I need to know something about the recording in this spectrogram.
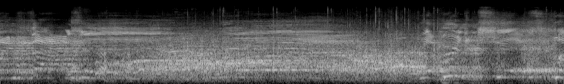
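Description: A young man sings loudly through a microphone over loudspeakers in a large echoing hall.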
